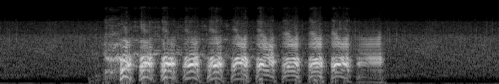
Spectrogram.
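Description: A man laughs loudly and maniacally.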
